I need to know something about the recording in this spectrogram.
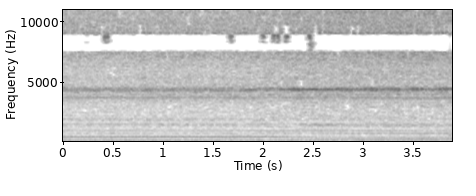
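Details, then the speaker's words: Haas VF-0E 20 hp vector drive machine after vector drive repair and spindle noise fix: 7,500 rpm spindle running at speed gives a steady, even hum with a low drone and fixed higher tones, no surging; normal. "but you're gonna get a spindle at the motor sounds quite good it's a seven half thousand rpm spindle running at a"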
